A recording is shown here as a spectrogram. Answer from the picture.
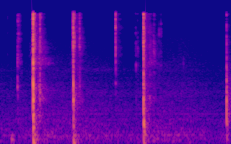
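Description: About six separate keystrokes on a computer keyboard, irregularly spaced, the loudest about a third of a second in.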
